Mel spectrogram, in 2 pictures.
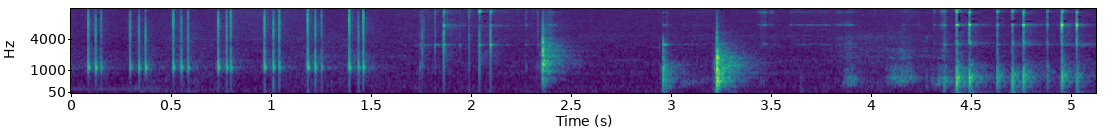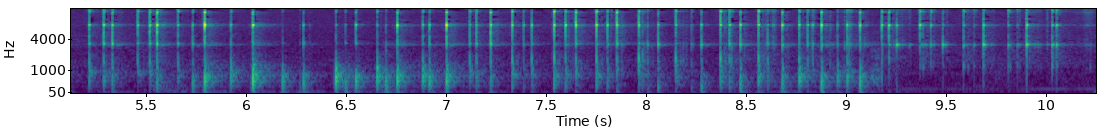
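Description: A small hollow glass tumbler with a red glitter coating, held in the hands, is tapped and scratched with long natural fingernails on its sides and base. Rapid, bright fingernail taps and clinks are broken by brief scratchy swipes, then give way to a long run of dense, fast tapping with short ringing tones.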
